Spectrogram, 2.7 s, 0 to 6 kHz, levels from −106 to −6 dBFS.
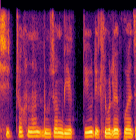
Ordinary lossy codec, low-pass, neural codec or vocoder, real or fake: none; 5.4 kHz; none; real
